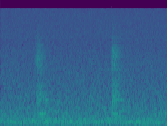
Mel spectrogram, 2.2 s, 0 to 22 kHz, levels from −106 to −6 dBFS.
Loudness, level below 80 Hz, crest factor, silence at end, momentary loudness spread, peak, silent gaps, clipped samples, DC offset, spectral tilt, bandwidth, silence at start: -51 LUFS; -66 dBFS; 16 dB; 0 s; 3 LU; -36 dBFS; none; under 0.1%; under 0.1%; -4 dB/octave; 16.5 kHz; 0 s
